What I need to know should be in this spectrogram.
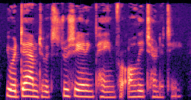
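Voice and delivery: ordinary delivery

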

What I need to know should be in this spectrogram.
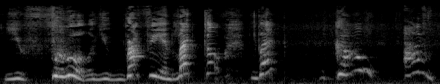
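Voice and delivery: loud, furious, struggling to break free; angry struggling. Acted. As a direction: fight off the grip, furious. Struggling in the wizard's grip.

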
